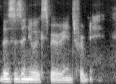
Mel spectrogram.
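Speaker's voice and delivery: low, flat deadpan, no reaction at all. Speaker retells the listener's childhood reply to a teacher, in a deadpan voice. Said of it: "say in a deadpan voice".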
